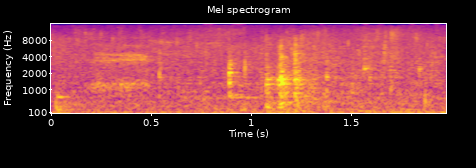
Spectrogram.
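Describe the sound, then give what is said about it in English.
Onions frying in a pan give a faint, steady sizzle. A few soft stirring clicks rise briefly near the middle, and no voices are heard. “How long are these onions meant to cook?”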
